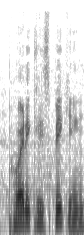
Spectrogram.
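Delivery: normal talking voice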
